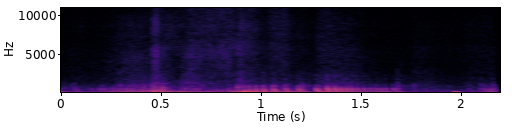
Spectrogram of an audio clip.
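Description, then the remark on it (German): A rocking chair creaks with a low, drawn-out groan, its grainy, stuttering rasp rising and falling over a couple of seconds, ending with a short sharp knock. “Hast du gehört, mein Stuhl macht Sound.”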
